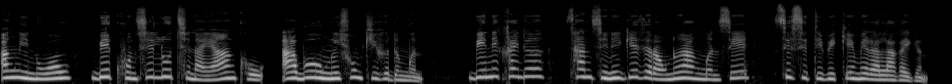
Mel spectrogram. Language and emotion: Bodo, fearful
